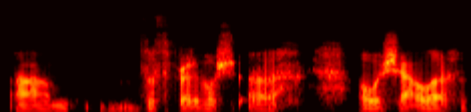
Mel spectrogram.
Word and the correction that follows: Oshoala: I totally butchered that. Oshoala from Nigeria.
